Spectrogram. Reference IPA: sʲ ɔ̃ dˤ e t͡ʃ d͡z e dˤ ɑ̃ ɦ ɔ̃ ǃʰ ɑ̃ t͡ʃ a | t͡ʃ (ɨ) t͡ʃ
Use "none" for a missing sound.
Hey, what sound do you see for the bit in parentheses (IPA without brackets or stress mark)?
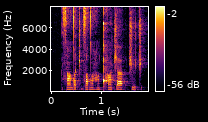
ɨ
